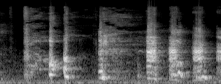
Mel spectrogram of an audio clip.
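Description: A person coughing: a run of about six short, harsh coughs in quick clusters.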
